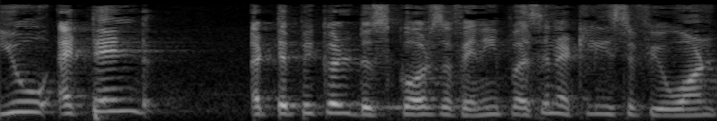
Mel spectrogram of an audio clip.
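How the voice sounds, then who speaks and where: Delivered at a fairly quick pace, the speech comes in a Tamil accent. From India, Karnataka. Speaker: spiritual speaker. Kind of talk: panel discussion.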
